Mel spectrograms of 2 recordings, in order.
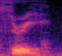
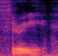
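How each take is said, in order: No difference in how they are said.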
